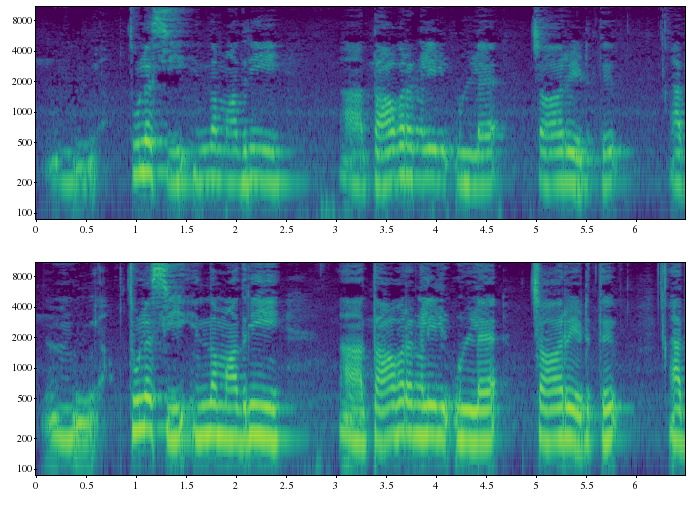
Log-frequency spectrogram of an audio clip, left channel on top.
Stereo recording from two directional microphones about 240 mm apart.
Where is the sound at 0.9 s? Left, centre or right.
Right.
